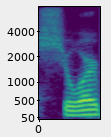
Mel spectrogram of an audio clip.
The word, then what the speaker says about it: Shore: Shore, pronounced shore, like down by the shore.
